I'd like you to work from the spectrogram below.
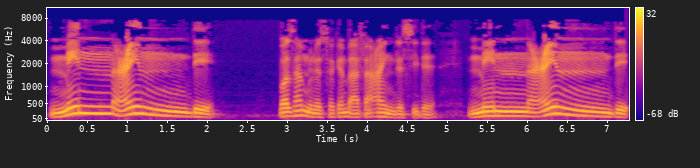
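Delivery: slow recitation, nun sounded clearly with no hold; Quranic recitation, clear izhar. Shown as a demonstration. Teacher reciting the correct examples, slow clear izhar. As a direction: recite slowly and pronounce the nun cleanly.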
